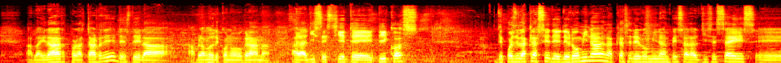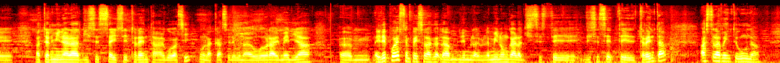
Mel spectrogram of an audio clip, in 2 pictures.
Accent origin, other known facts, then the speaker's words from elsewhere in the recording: France; Spanish is a second language; Yo soy francés, en Francia comemos como gallinas a las 8, 9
